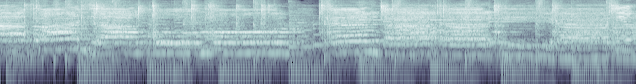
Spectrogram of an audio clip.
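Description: A boy and a woman singing a birthday song together while clapping, over a steady low beat.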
